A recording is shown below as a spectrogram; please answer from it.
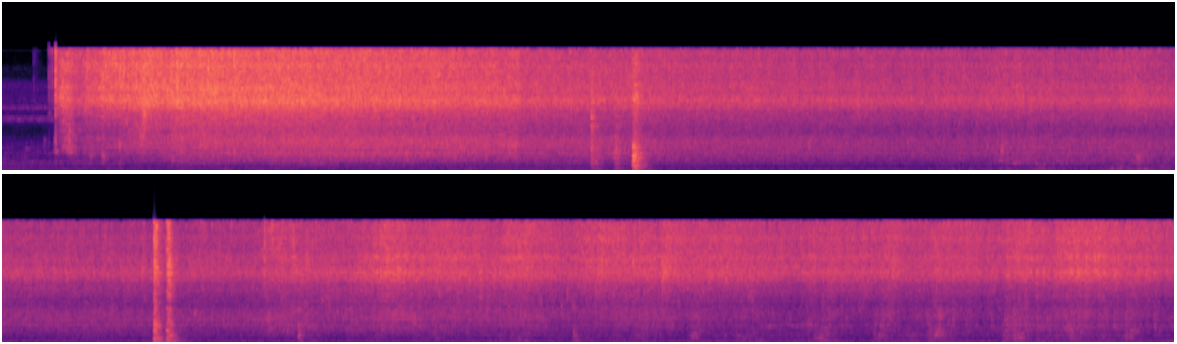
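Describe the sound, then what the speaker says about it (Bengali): Dal paste filling stirred in a hot wok for ingredients for dal puri, a steady close sizzle with scraping strokes of the spatula and a couple of sharp clinks. "আমি এবার কড়াইয়ে ভালো করে এটা পুরটাকে নেড়ে নেব।"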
